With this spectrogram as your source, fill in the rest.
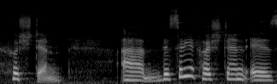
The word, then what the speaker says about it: Hoschton: that a lot some people call us Hoschton houston but it is pronounced hushed in the city of question is experiencing rapid growth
